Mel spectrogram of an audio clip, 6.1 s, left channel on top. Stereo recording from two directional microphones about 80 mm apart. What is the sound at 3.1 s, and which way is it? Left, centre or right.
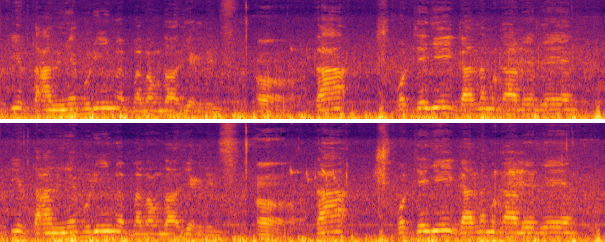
A man's voice, left.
